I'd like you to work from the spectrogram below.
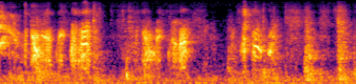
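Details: Cockatiel, a male, chattering to itself while waiting quietly indoors during room cleaning: a run of soft scratchy warbled syllables and short squeaky notes in uneven bursts, with faint low household noise beneath.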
